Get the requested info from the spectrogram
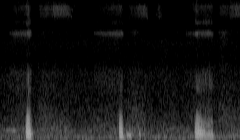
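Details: Sleeping dog snoring: three short, soft snorting snores about every two seconds over quiet background hiss.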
